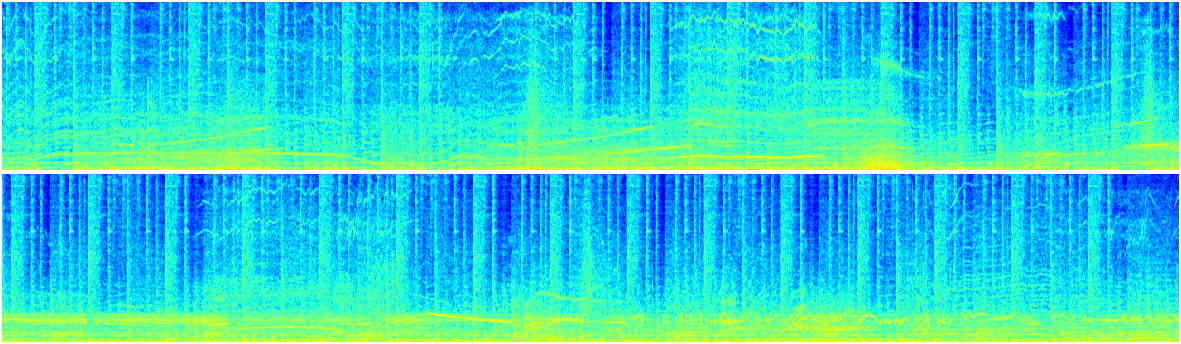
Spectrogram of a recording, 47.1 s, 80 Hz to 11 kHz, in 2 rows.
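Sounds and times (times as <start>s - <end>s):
electric race car whining past: 0.0s - 18.9s
car tyres squealing: 0.0s - 47.0s
music with heavy bass beat: 0.0s - 47.0s.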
